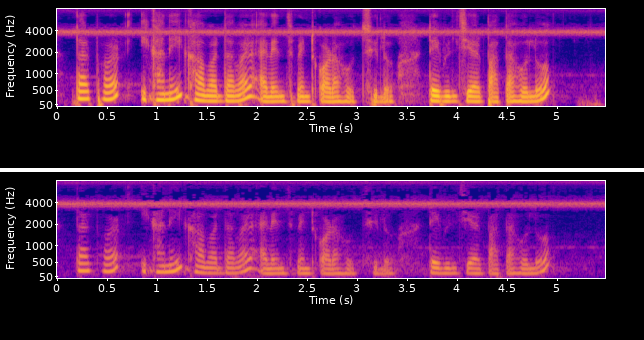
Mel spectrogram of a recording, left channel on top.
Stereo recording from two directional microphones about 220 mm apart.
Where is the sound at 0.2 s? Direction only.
45° left (ahead or behind).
